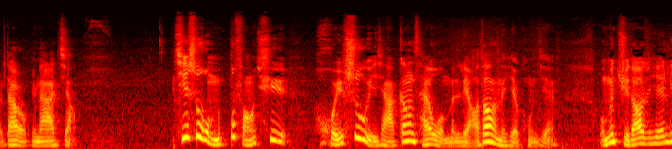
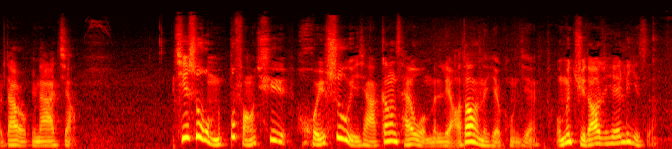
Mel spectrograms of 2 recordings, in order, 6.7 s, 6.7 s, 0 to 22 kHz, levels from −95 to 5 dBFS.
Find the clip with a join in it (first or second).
second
